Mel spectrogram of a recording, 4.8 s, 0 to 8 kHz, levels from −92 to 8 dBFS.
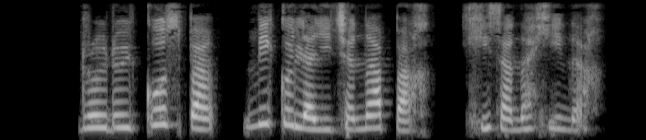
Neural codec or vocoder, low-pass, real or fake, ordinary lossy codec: none; 7.2 kHz; real; AAC, 48 kbps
